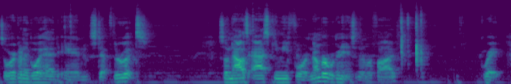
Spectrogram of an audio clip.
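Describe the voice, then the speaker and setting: With ordinary pitch variation and a medium pitch, a man talks through noticeable background noise. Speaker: programming professor. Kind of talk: lecture. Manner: fast; casual, conversational.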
